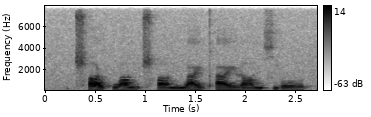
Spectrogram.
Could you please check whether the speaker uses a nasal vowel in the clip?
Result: no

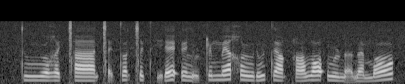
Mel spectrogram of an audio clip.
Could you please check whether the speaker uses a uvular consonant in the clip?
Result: yes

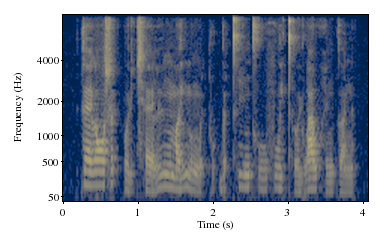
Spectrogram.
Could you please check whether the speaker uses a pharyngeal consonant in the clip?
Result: no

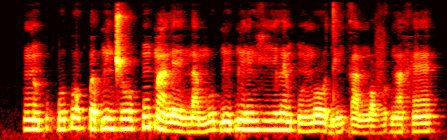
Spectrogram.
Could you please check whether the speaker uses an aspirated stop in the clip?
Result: no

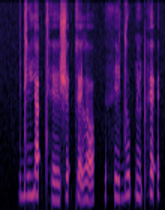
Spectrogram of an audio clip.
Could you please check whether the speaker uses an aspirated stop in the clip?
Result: yes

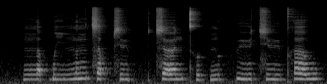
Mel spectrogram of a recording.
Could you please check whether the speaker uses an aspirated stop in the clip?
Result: yes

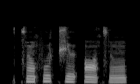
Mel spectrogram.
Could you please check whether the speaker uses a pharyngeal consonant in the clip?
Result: no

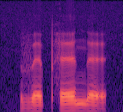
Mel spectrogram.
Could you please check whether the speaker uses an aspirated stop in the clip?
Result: yes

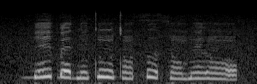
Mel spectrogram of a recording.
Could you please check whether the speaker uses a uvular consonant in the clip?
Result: no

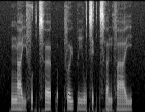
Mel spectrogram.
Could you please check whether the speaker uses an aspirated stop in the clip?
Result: yes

